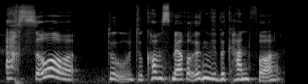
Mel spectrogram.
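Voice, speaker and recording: An actress playing a polite, slightly awkward young flatmate, speaking hesitantly and noncommittally in a naturalistic radio drama. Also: female voice, on the high side, moderate pace, slightly rough.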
